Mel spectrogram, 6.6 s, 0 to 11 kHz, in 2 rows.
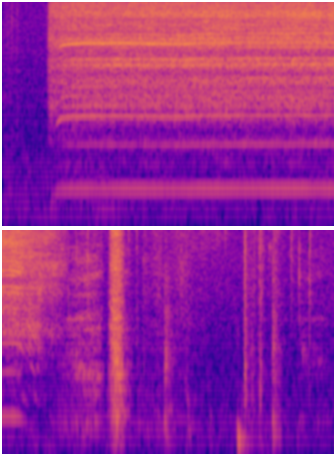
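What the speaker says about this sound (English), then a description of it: "I'm going to drill just a little hole" A small power drill bores a shallow hole into a Proto2000 GP30 model locomotive shell: a steady high whine for about three seconds, close and loud, then it winds down, followed by a few light handling clicks.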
